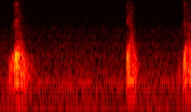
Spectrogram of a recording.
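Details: Rescued large-billed crow calling indoors during a vocal practice session as its keeper fakes sleep: three harsh, clipped caws, the first two separated by a two-second pause.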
